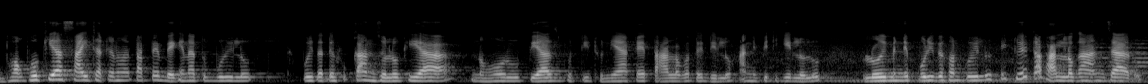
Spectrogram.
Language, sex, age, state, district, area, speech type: Assamese, female, 45-60, Assam, Barpeta, rural, spontaneous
